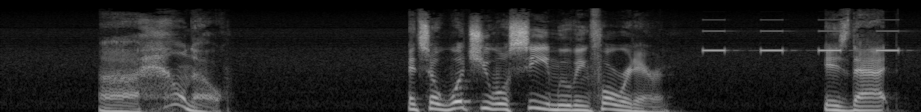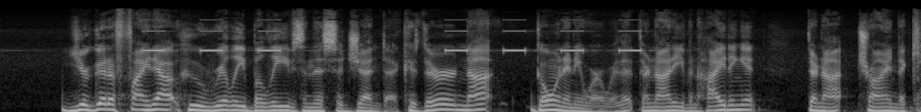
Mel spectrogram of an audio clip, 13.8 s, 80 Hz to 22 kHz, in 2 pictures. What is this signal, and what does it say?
Beep code, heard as a piezo beeper, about 3550 Hz, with room echo and speech in English. 4-3-4. In Phoenix BIOS tables: time-of-day clock failure.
